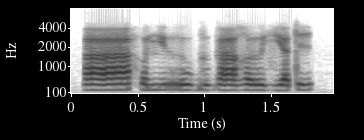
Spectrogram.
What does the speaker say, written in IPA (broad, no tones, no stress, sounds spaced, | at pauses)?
aː h o nʲ ɯ r u ɡ ɯ ɡ aː ʁ ɯː zʲ a t i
